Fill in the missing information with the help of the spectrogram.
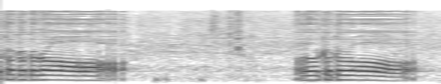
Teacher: اس کو منہ بھر کے پڑھیں، زبان کے آگے والے حصے سے ادا کریں، بیچ والے سے نہیں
